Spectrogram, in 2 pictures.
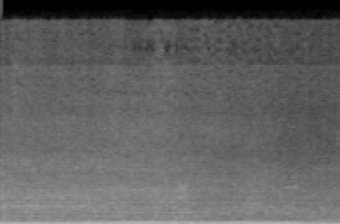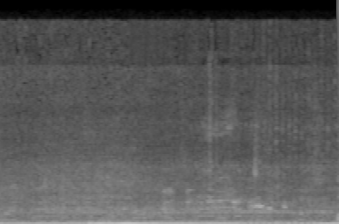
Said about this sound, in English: time to run against the Lamborghini Aventador SVJ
